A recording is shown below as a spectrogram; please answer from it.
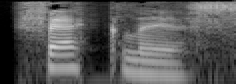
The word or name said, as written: fecklessness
